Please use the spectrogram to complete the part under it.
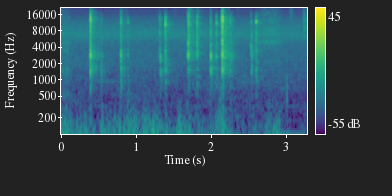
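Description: Rapid, irregular clicks of fingers typing on a computer keyboard, close and crisp, with short pauses between bursts and no voices.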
